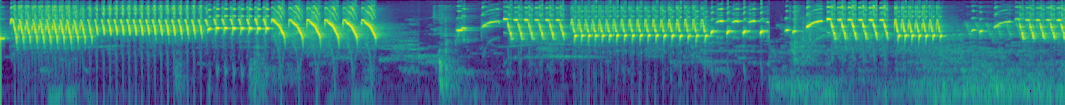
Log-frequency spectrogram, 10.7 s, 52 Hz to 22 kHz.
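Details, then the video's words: Canary in full, long song used to get other canaries singing: loud rolling trills, rapid repeated sweeping whistles and buzzy rattles in varied tours, with a brief drop in volume midway. "Kicau Burung Kenari 148 II LUAR BIASA GACOR PANJANG Cocok untuk Masteran"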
